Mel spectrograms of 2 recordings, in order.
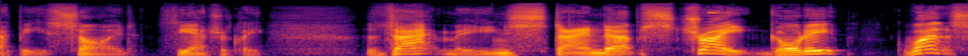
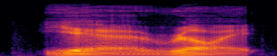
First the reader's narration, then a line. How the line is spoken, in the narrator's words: mumbled Strappy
